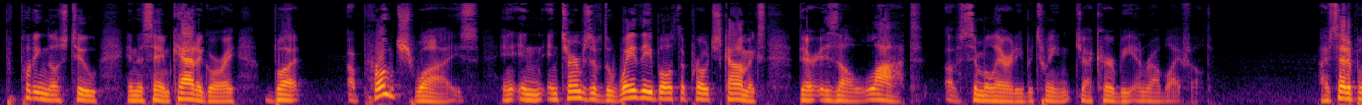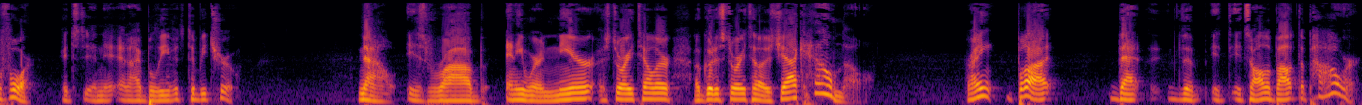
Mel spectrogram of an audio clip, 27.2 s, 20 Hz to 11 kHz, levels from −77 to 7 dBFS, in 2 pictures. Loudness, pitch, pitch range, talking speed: -15 LUFS, 130 Hz, 115-150 Hz, 150 wpm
